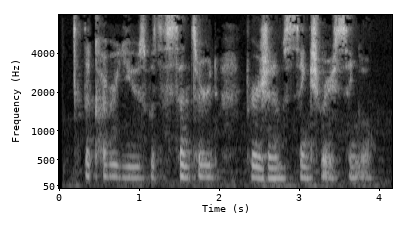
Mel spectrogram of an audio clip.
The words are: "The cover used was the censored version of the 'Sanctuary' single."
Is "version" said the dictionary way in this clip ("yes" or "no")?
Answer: yes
